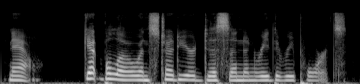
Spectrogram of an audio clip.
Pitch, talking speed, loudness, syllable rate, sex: 200 Hz, 185 wpm, -18 LUFS, 5.0 syllables/s, female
